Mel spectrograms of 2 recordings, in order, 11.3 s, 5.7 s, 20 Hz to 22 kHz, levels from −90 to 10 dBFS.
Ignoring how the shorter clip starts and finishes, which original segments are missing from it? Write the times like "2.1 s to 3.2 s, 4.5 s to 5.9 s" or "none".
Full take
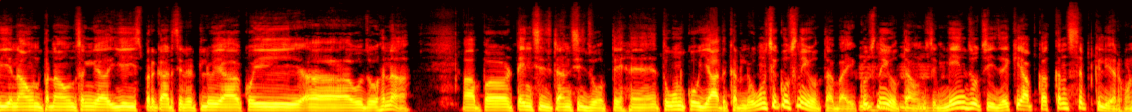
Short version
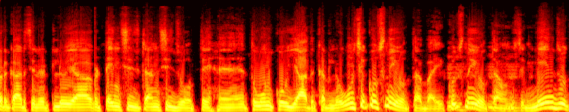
2.4 s to 5.1 s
